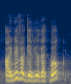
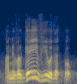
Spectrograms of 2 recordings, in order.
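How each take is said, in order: First: The stress falls on the word I. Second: The stress falls on the word gave. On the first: "In the first sentence, you have the stress on the pronoun I" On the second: "In the third, in the verb gave"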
